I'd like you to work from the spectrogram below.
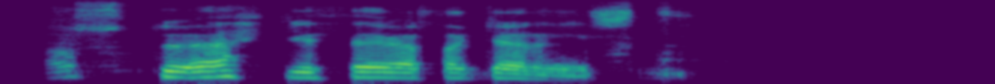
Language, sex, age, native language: Icelandic, male, 30-39, Icelandic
